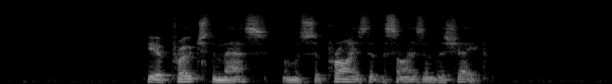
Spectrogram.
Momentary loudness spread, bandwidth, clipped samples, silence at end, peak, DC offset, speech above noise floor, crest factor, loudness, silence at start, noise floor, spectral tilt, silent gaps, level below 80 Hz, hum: 7 LU; 13 kHz; under 0.1%; 1.25 s; -18 dBFS; under 0.1%; 37 dB; 20 dB; -35 LUFS; 1.45 s; -72 dBFS; -4 dB/octave; none; -72 dBFS; none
